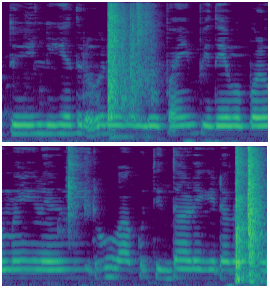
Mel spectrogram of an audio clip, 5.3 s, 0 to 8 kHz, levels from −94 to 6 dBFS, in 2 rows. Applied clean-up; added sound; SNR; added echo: classical method WPE with log-MMSE.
